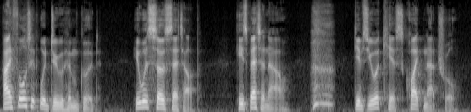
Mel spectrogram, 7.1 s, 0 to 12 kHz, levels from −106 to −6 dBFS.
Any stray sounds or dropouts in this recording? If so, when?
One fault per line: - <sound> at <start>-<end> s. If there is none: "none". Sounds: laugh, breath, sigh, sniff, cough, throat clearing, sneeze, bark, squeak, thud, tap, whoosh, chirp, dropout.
- breath at 4.7-5.0 s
